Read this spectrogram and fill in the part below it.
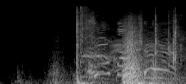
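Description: A sharp impact thuds after a quiet lead-in, followed by crowd-like noise and a game commentator talking over it during a WWE 2K24 wrestling match.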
